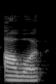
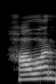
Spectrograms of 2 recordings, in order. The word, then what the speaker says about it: hour: Talked for एन आवर. हावर नहीं बोल रहे हैं, हा तो कॉन्सोनेंट साउंड हो रहा है, लेकिन यहाँ पर बोल रहे हैं आवर. एच साइलेंट है, आवर.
